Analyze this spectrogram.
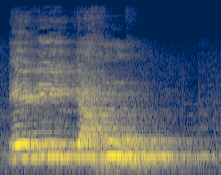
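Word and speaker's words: אליהו: veamos un poquito Elías el nombre de Elías se pronuncia más o menos así eliahu así se pronuncia eliahu en hebreo que quiere decir mi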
